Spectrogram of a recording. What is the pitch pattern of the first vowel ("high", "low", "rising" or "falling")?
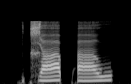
rising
